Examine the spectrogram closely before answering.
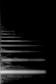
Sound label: soft hitwhistle; osu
